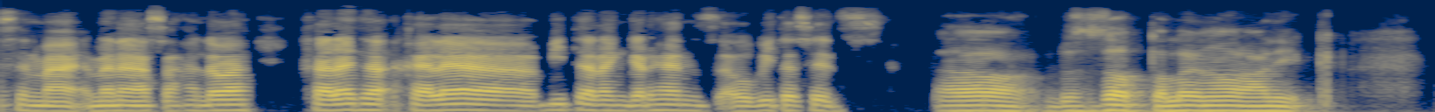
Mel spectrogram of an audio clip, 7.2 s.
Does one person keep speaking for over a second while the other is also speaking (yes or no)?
no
